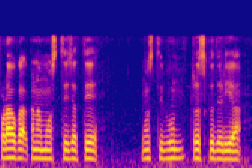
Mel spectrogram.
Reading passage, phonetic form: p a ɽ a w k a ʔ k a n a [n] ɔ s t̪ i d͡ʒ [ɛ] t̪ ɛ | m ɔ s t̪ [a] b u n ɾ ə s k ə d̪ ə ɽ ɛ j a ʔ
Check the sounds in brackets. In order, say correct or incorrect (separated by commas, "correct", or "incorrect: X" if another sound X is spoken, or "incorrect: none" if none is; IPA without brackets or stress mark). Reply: incorrect: m, incorrect: a, incorrect: i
